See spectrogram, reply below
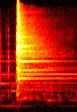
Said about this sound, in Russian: Есть среди экспонатов сундук с секретом, прообразом современной сигнализации. При повороте ключа раздается звук, позволявший когда-то его хозяину узнать, что на его собственность покушаются.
